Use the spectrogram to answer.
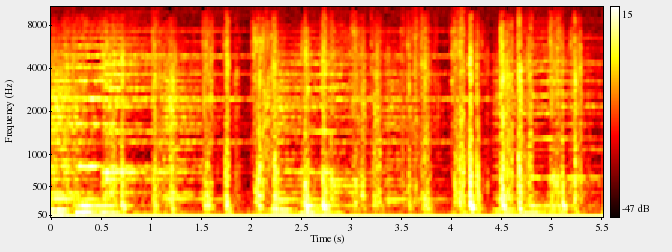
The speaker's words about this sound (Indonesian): apakah kita perlu memacu kuda kita biar berlari kencang? Tidak perlu, Kayan. Kita tidak perlu tergesa-gesa. Kita harus jalan dengan biasa saja.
